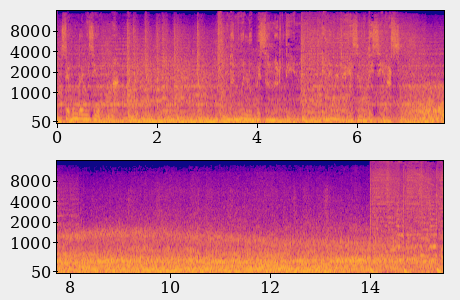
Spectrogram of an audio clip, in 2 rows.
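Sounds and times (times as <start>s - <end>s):
speech: 0.2s - 2.4s, 3.8s - 8.5s
strong wind roaring during winter storm: 6.5s - 15.3s.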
